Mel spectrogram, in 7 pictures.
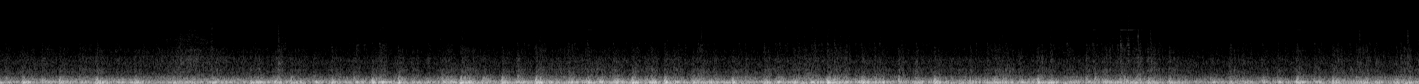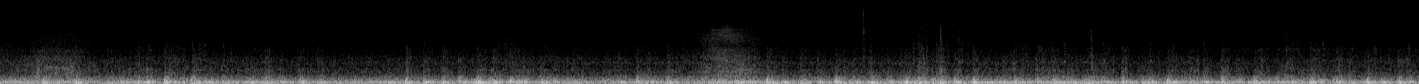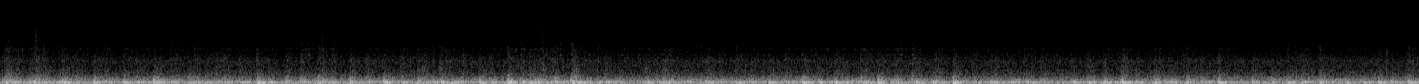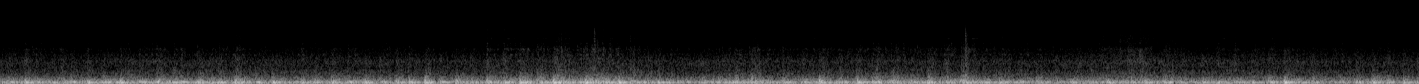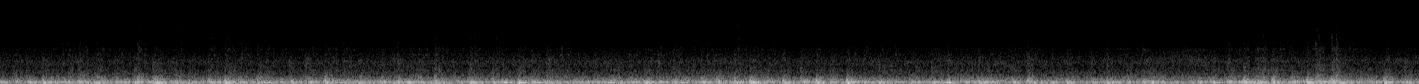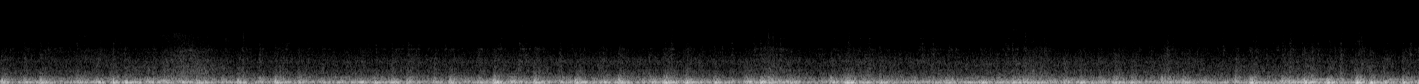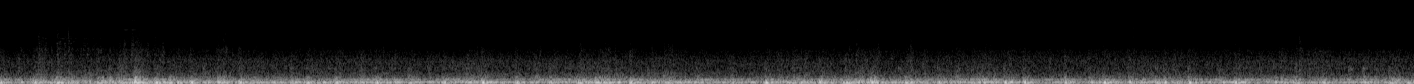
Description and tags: car on A panel road
Recorded inside a car when driving down the panel road. The road is covered by asphalt but the panelsstill do a noticeable turbulention. You can hear also other cars from the opened window. Recorded with Zoom H1.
